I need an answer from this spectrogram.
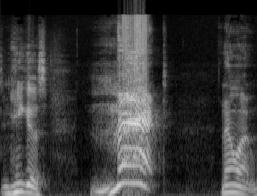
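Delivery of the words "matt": high, sharp imitation of an angry man; pissed-off yell. Pissed speaker coming out of the bathroom, mock angry yell. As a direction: call him out, furious, as a retelling. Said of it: "and he is pissed".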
